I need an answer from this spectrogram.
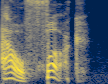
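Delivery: mock very high, sharp, sudden yelp. Retelling getting a splinter while wiping wood: retelling own yell. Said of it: "And I just yelled".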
